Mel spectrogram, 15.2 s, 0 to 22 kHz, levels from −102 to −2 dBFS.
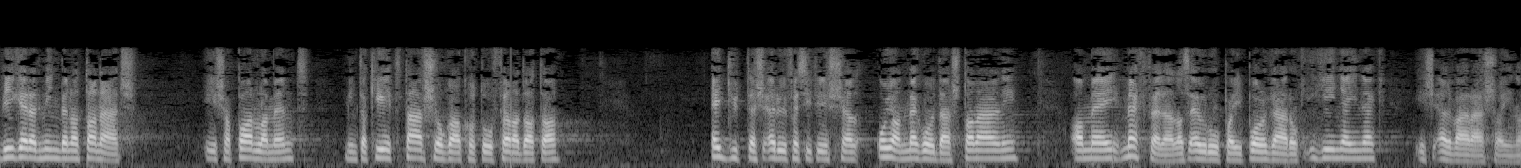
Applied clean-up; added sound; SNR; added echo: none; none; none; none.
